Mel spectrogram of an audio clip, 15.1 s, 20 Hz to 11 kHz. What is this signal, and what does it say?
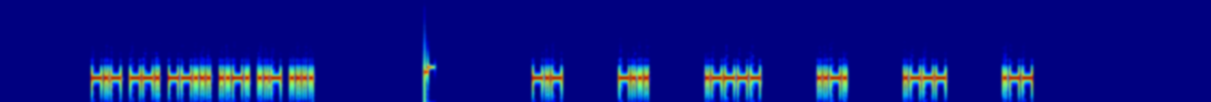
Morse code, heard as a keyed tone, about 30 wpm, spaced as for 15 wpm, 700 Hz. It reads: KG7FUH KB1FJW
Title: USA Call Signs - 6 Characters - 6x Character Spacing - 30wpm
